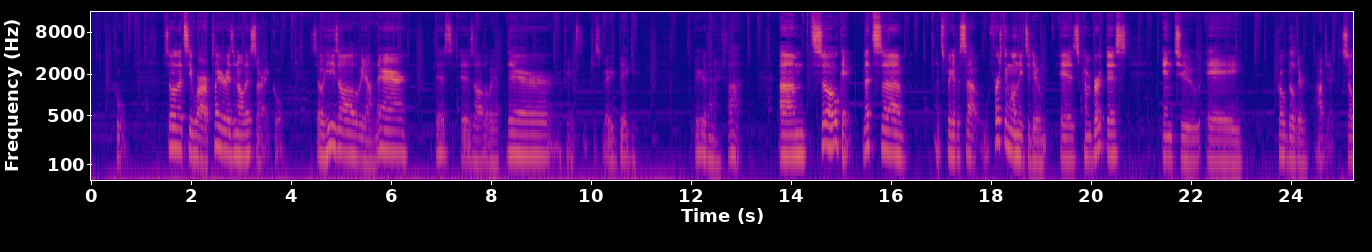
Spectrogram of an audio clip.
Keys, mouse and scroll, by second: 2.2 double click, 3.2 scroll down 1.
